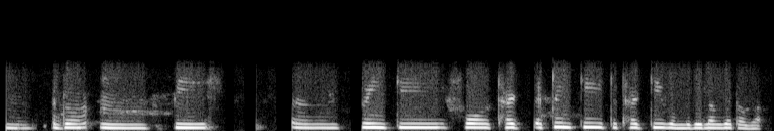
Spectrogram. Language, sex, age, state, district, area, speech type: Manipuri, female, 18-30, Manipur, Kangpokpi, urban, conversation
